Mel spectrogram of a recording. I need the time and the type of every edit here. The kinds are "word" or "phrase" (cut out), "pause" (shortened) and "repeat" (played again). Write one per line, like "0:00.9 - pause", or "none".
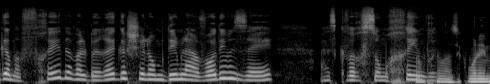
none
